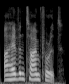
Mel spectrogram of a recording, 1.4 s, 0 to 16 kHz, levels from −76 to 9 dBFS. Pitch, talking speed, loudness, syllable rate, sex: 215 Hz, 215 wpm, -16 LUFS, 5.0 syllables/s, female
